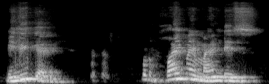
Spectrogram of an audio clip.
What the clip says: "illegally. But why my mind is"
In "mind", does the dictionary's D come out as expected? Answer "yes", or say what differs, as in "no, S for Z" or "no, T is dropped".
yes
